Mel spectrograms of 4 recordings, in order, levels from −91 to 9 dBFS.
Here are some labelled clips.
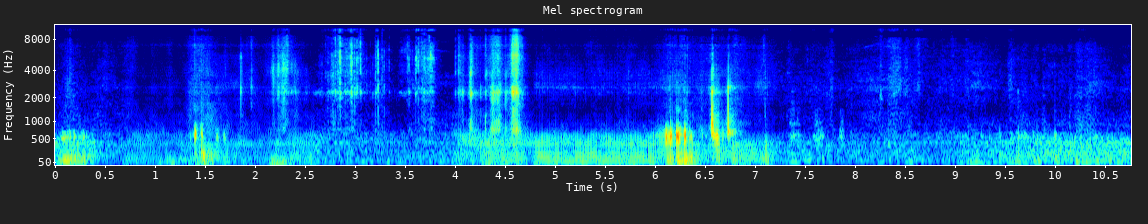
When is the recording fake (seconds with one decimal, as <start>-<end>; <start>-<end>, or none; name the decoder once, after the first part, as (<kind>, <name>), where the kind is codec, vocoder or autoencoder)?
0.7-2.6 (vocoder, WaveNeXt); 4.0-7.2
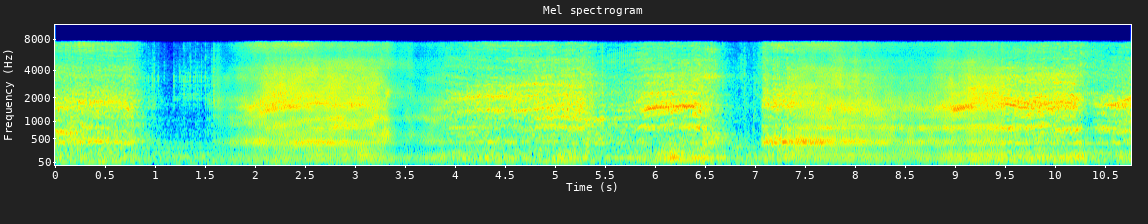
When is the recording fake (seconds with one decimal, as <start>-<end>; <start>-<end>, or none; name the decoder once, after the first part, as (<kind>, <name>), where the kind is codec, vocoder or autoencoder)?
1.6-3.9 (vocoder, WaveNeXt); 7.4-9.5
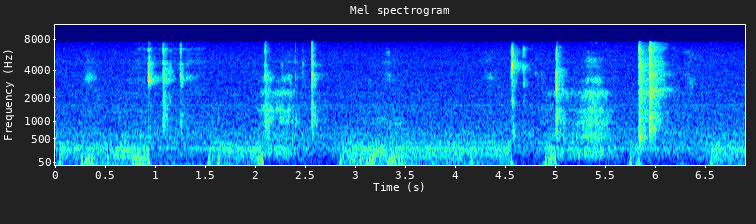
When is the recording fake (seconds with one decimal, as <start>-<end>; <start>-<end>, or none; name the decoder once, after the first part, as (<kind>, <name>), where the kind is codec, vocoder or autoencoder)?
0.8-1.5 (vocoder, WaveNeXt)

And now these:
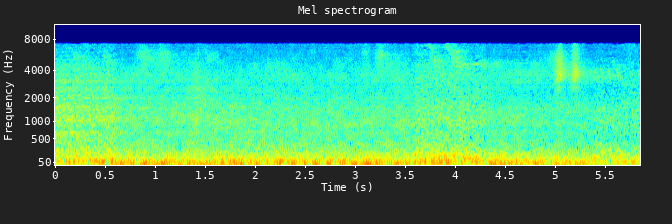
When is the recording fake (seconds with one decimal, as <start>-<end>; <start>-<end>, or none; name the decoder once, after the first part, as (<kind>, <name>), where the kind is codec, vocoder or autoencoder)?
0.6-3.6 (vocoder, WaveNeXt); 4.3-5.4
